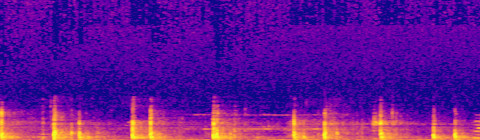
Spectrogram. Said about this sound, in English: What's that? What's what? That knocking. I don't hear any knocking, Sergeant. Stop now. There it is. Sounds like somebody hitting a window.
